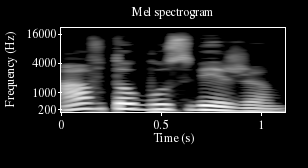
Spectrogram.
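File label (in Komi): автобус вежӧм, Komi, female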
